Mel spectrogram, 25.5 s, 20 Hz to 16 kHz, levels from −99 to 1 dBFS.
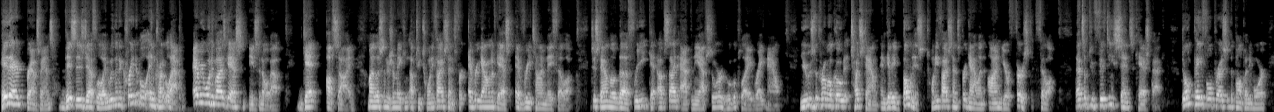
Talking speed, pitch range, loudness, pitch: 210 wpm, 120-160 Hz, -23 LUFS, 140 Hz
